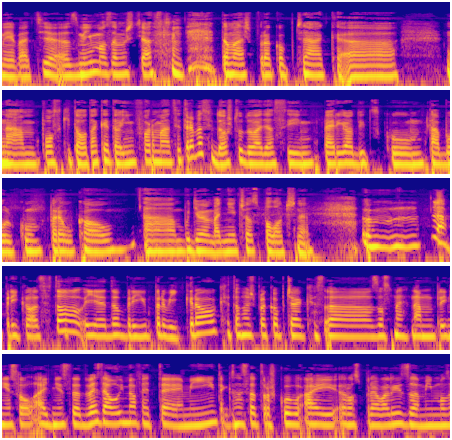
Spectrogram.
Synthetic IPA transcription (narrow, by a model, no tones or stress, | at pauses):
mɪɛʋaczmimɔzɛmʃcast̪it̪ɔmaːʃpɾɔkɔpt͡ʃaːk | naːmpɔskit̪ɔlˠt̪akɛːt̪ɔinfɔɾmaːt͡siɛt̪ɾɛbasid̪ɔʃt̪ud̪ɔʋaɟasipɛɾiɔd̪it͡skuːt̪abuʎkupr̩ʊkʰɔʊabuɟɛmɛmaɟɲɪɛt͡ʃɔspɔlɔt͡ʃnɛː | napɾiːklat̪t̪ɔjɛd̪ɔbɾiːpr̩ʋiːkɾɔkt̪ɔmaːʃpɾɔkɔpt͡ʃaːkzɔsmɛnaːmpɾiɲɪɛsɔla̰jd̪ɲɛst̪ɛd̪ad̪ʋɛzaujmaʋɛːt̪ɛːmit̪aɡzmɛsat̪ɾɔʃkuʔajɾɔspɾaːʋalizəmimɔz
